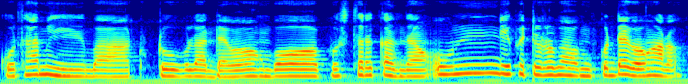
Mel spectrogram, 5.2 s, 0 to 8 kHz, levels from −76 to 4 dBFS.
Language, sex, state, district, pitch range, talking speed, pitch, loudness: Chakma, female, Tripura, Unakoti, 190-225 Hz, 160 wpm, 200 Hz, -15 LUFS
